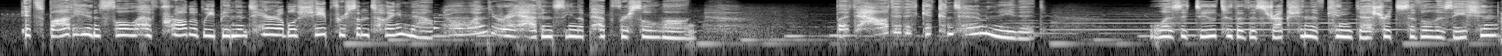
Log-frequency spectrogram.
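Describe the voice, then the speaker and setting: A female-sounding put-on character voice at an extremely high pitch, moderate pace, with clear music in the background. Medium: game stream. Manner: calm, thoughtful.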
